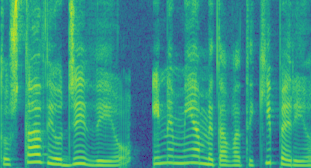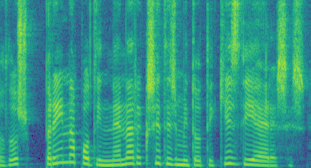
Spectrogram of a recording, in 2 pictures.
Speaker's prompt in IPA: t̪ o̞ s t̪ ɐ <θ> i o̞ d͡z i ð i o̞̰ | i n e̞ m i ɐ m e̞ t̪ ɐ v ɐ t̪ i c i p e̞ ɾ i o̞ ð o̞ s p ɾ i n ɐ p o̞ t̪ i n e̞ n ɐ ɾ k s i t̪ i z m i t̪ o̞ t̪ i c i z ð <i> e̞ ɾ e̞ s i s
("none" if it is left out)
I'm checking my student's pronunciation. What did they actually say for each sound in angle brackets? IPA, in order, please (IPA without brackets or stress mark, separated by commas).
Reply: ð, i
